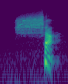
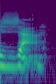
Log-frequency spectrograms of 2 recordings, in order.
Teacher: the difference between these two pronunciations is that one is voiced and the other one is unvoiced.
